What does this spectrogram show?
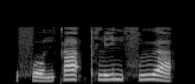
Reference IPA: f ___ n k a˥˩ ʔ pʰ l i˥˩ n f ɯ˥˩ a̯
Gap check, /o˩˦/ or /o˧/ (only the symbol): o˩˦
